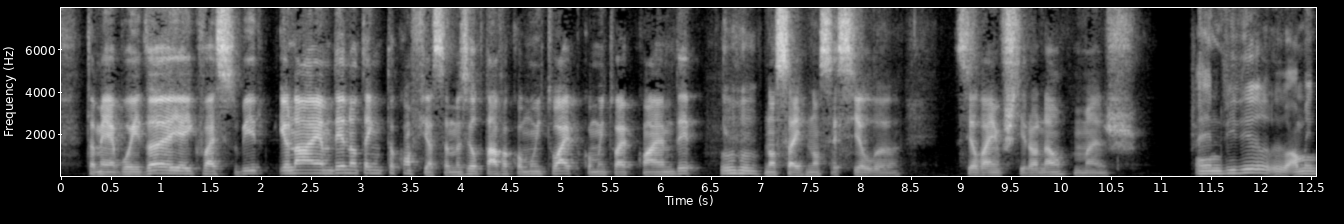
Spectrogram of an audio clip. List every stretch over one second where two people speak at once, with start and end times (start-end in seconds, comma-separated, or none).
none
